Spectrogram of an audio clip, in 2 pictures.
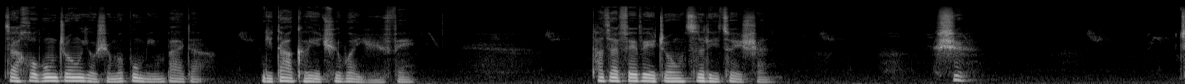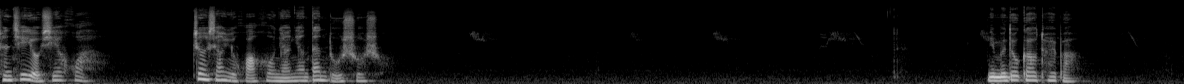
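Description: A woman speaks calmly and slowly.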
